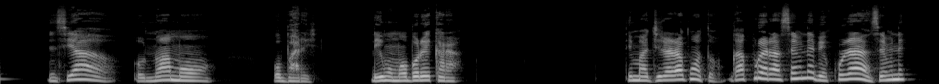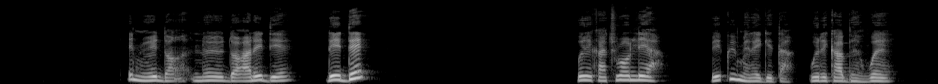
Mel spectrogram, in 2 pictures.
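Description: Listening to the speech recording, nothing technical stood out at any point.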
